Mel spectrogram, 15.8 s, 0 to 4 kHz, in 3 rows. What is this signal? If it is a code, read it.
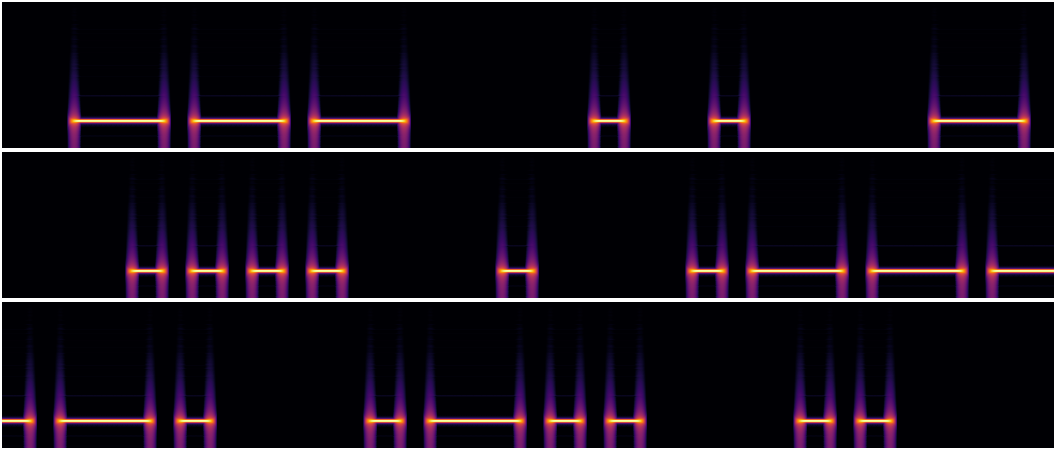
Morse code, heard as a keyed tone, about 8 wpm, 440 Hz. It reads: O EE T H E ' L I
